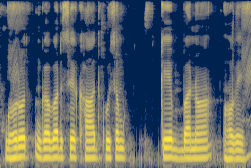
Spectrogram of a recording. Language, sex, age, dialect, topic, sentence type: Magahi, male, 18-24, Northeastern/Surjapuri, agriculture, question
